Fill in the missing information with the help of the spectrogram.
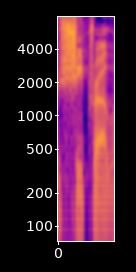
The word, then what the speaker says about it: Sheetra: Sheetra's name pronunciation is closer to Sheetra, like the CH sound for Chicago. So, yeah.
